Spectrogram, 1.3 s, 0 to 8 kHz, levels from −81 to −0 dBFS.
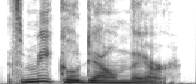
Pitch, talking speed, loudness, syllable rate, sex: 190 Hz, 185 wpm, -15 LUFS, 5.2 syllables/s, female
